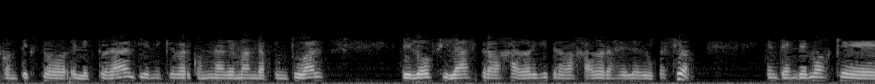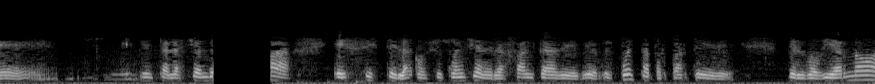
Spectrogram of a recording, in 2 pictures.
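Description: An audio dropout to a faint residue hits the sound at 10.88 s and lasts until 11.46 s, about 0.58 s. The signal cuts out abruptly. Only hiss remains, roughly 45 dB below normal level. This is likely a momentary signal loss with the downstream path still live.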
